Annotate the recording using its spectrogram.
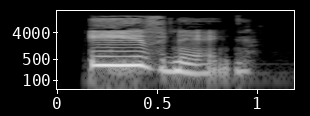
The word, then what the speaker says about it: evening: Evening is pronounced with two syllables instead of three. Evening, not evening.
